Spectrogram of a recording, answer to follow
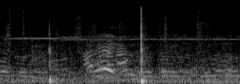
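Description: Volleyball struck by hand twice during a rally: two sharp slaps about a second apart, the second louder, with spectators' voices around them.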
